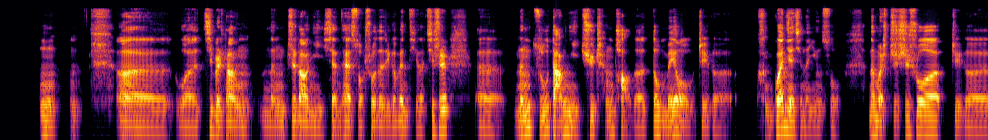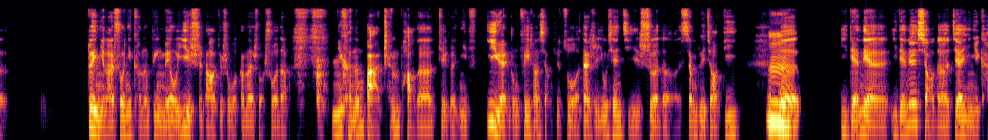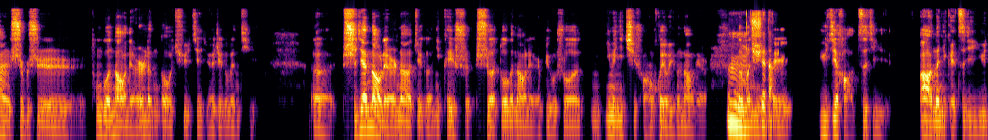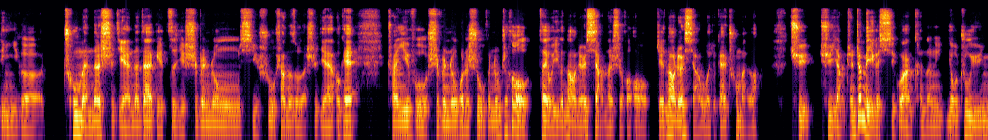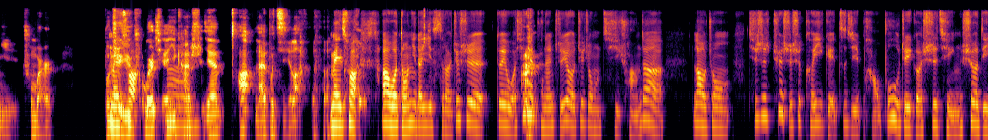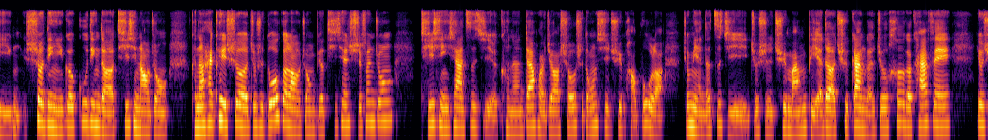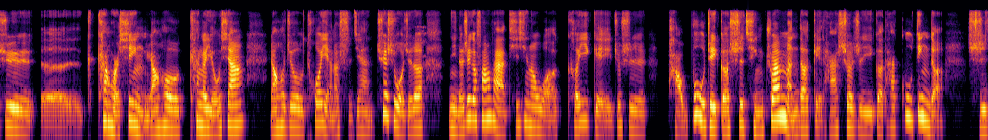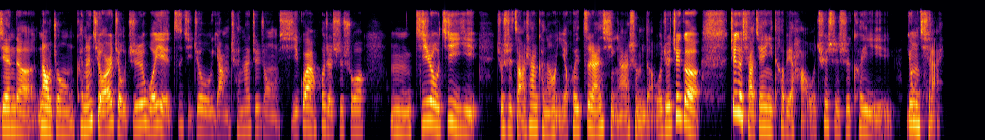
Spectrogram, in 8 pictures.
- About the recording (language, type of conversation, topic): Chinese, advice, 为什么早起并坚持晨间习惯对我来说这么困难？
- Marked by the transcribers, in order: teeth sucking; laughing while speaking: "在"; sniff; tapping; in English: "Ok"; tsk; teeth sucking; laugh; other noise; throat clearing; teeth sucking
